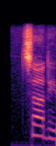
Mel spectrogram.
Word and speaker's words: Tzadi: Tzadi makes a TS sound like at the end of the word pants or nuts. Tzadi has a special final form, tzadi, and final tzadi.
